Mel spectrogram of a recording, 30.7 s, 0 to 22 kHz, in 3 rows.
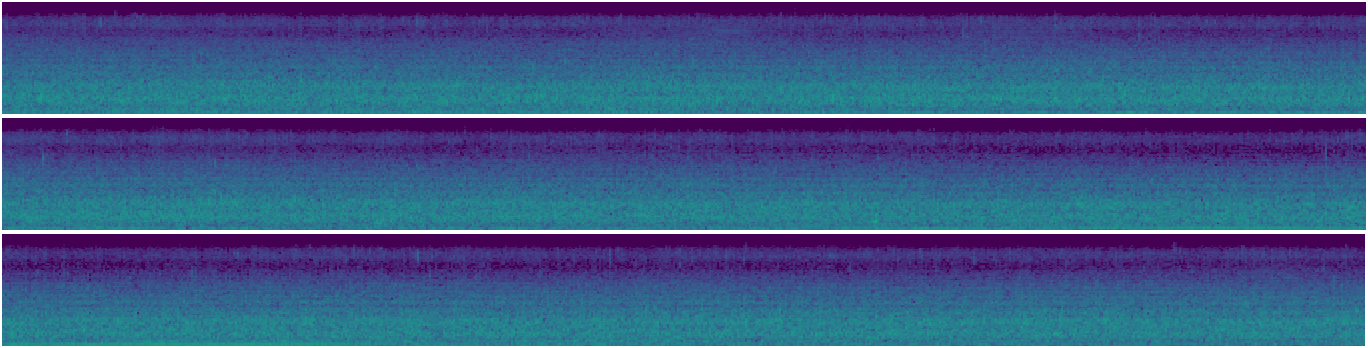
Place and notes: Ln., Baozhong Rd., Xinpu Township - stream
stream, Traffic sound
Zoom H2n MS+XY
Hsinchu County, Taiwan, 17 August 2017, 10:05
